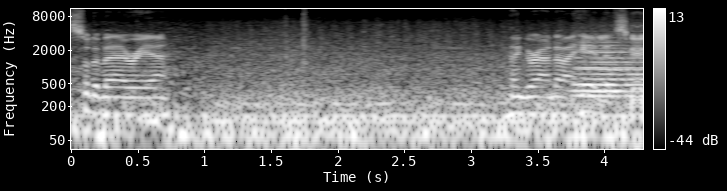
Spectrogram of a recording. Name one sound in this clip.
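A train rumbles and clatters along its tracks.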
